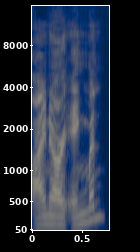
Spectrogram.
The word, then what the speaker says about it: Einar Engman: Einar Engman.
